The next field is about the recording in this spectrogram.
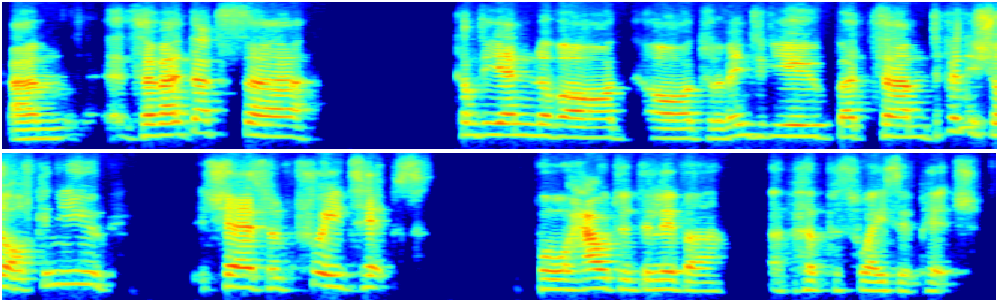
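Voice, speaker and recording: A man's voice: on the high side, measured pace. A man hosting an interview, hesitant and fumbling, often repeating himself. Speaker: interview host. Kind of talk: casual interview. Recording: dull lo-fi sound.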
